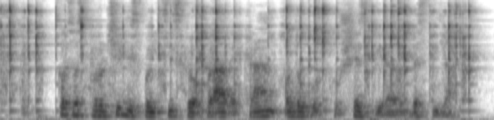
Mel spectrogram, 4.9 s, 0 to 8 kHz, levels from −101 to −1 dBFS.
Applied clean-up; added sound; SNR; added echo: none; Chink, clink; 0 dB; none.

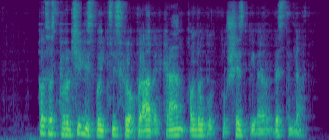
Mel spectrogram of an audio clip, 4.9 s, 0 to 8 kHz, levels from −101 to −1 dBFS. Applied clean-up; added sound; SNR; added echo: neural mask model DeepFilterNet 3.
